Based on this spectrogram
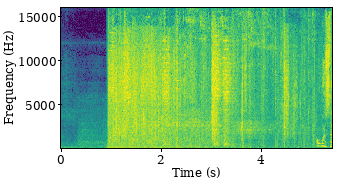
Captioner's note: fighting, Metal Clashing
